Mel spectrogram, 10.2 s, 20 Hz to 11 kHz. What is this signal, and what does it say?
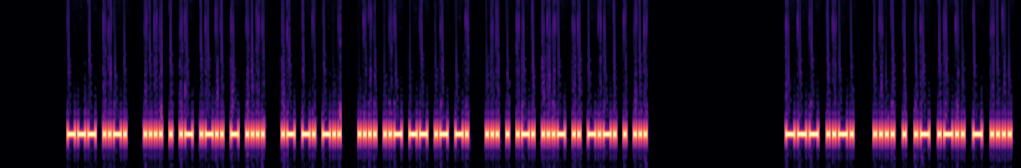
Morse code, heard as a keyed tone, about 46 wpm, 700 Hz. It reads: OF HEALTH AND HUMAN SERVICES OF HEALTH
